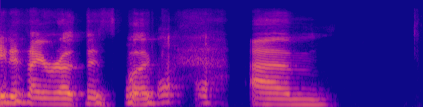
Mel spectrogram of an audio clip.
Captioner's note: chuckling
